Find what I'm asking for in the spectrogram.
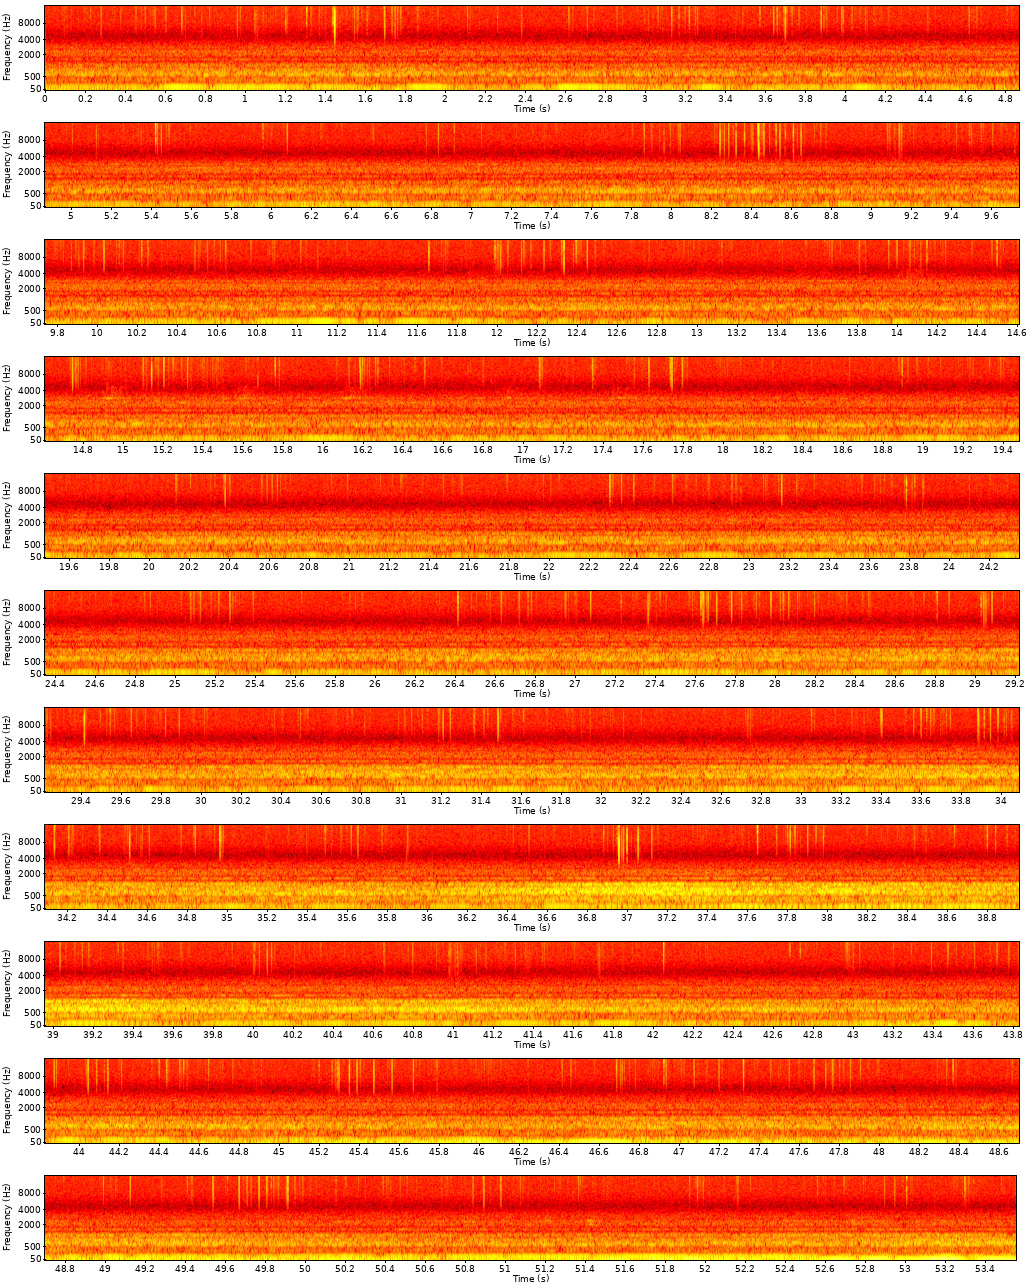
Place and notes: Narkūnai, Lithuania, ghost trains on abandoned bridge
the place of my constant returns...big abandoned train bridge from soviet times. it was built but, as it happens, no trains crossed the bridge. it stands like some monument of vanity.
the recording was made in absolutely still day. very amplified contact microphones on metallic costructions of the bridge and electromagnetic antenna. and ghost trains appears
